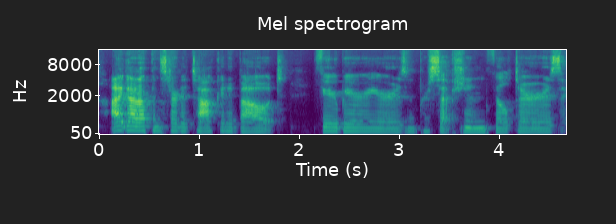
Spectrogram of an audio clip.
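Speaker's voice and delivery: ordinary delivery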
